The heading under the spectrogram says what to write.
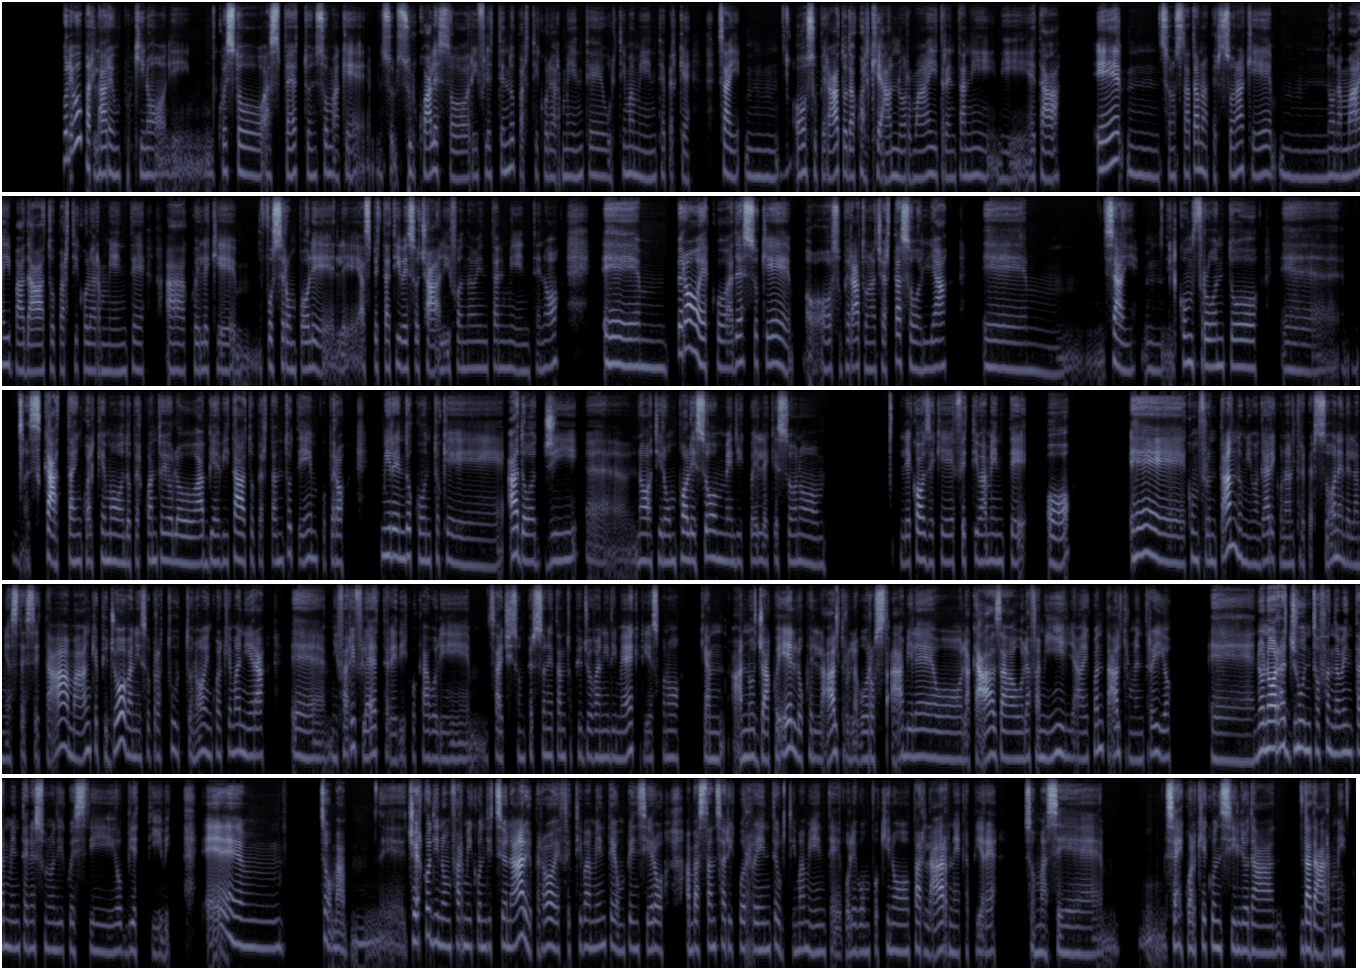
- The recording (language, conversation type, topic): Italian, advice, Come posso reagire quando mi sento giudicato perché non possiedo le stesse cose dei miei amici?
- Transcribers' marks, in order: laughing while speaking: "qualche"; tapping; tongue click; laughing while speaking: "raggiunto"; other background noise; "insomma" said as "zomma"; "insomma" said as "zomma"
